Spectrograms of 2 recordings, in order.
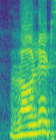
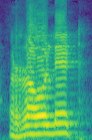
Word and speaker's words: Rowlatt: रॉलेट, कहीं कहीं पे आपको देखिए शब्द उसमें भ्रम न पड़िएगा, रॉलेट, रालेट, ये सभी शब्द आपको मिलेंगे अलग अलग पुस्तकों में, उच्चारण का अंतर है। और मेरे हिसाब से जो सही शब्द है वो रॉलेट है, तो वही शब्द मैं लिख रहा हूँ।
